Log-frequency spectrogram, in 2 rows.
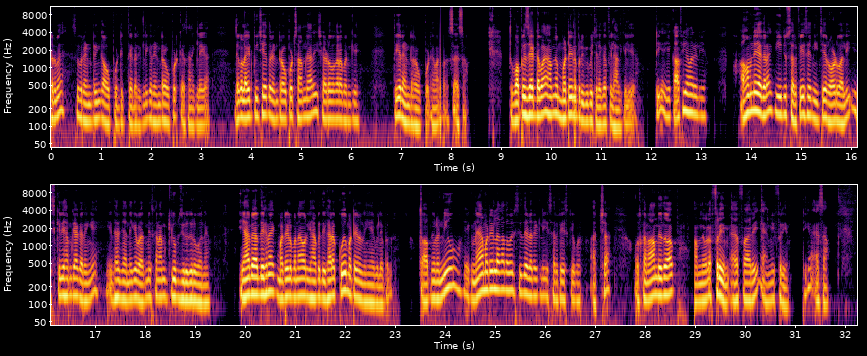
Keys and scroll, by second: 9.1-15.4 z, 29.6-30.3 typing, 31.0 Return.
